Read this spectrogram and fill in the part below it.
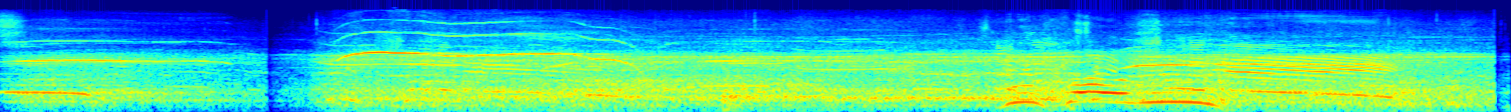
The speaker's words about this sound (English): Final whistle goes. It is Fiorentina nil, Lazio four, and you can hear the whistles from the home fans.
